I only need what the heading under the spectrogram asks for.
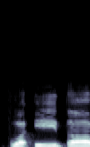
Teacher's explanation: وَإِيتَاءِ ذِي الْقُرْبَى، اس لفظ کو وَإِيتَا پڑھیں گے، یا کو ایک الف کی مقدار کھینچیں گے، وَإِی آگے تا یہاں پر مد متصل ہوگی اور حمزہ بشکل یا ہے، یہاں اس کو لمبا کر کے نہیں پڑھیں گے۔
